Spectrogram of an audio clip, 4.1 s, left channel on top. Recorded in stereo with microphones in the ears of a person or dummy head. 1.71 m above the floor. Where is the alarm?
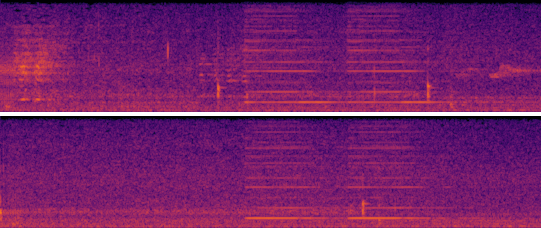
60° left (ahead or behind), 3 m.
